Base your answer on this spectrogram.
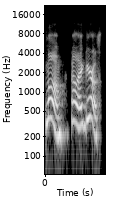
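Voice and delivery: telling mom hopefully, in a lightly voiced younger self; young self, blurted. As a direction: blurt it out like an eager teen. Coming out to mom.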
